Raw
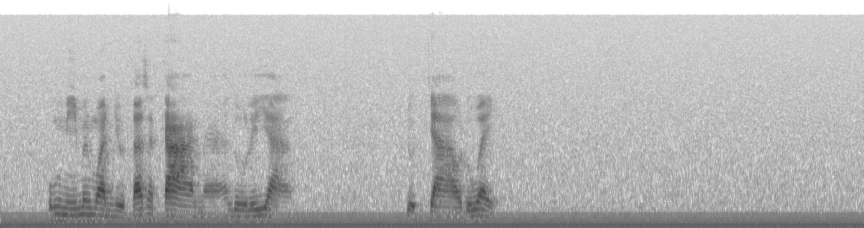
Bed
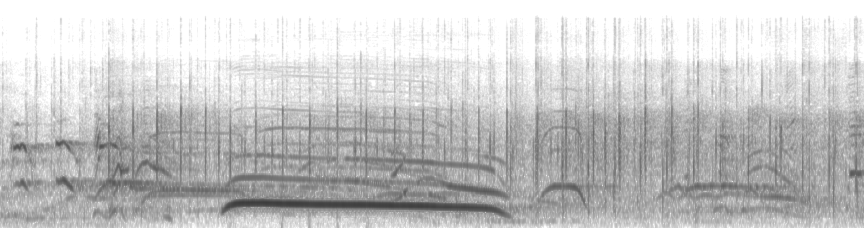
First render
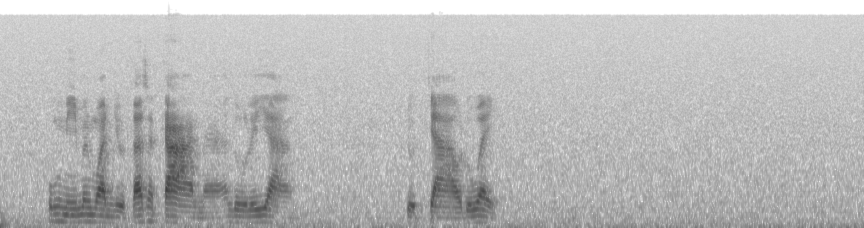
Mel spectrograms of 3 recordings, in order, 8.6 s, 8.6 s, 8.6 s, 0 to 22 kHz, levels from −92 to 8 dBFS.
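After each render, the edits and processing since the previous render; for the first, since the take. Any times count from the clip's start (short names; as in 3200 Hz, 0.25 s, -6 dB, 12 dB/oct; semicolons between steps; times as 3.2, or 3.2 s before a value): notches 50/100/150/200/250 Hz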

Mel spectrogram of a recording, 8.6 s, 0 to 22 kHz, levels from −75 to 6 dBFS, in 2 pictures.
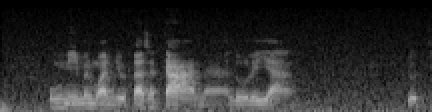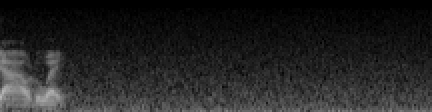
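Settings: denoiser 6 dB, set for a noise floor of -45 dBFS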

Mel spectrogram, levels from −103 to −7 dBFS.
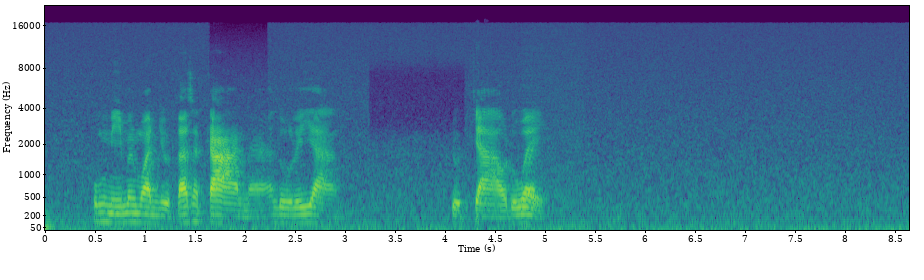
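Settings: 1.64–2.23 air absorption 55 m; 3.24–4.2 band shelf 4500 Hz -11.5 dB; 4.72–5.39 doubler 41 ms -3.5 dB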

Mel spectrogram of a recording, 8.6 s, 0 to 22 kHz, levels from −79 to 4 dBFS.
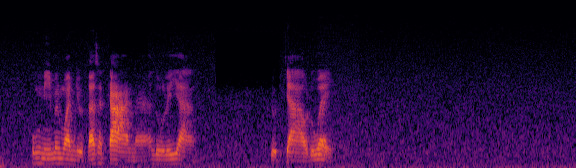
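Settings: tone controls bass -5 dB, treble -3 dB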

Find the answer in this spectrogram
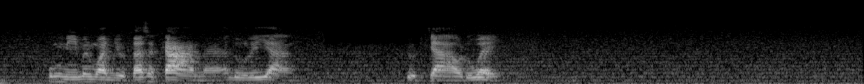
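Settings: LPF 3000 Hz 6 dB/oct; comb 5.7 ms, depth 99%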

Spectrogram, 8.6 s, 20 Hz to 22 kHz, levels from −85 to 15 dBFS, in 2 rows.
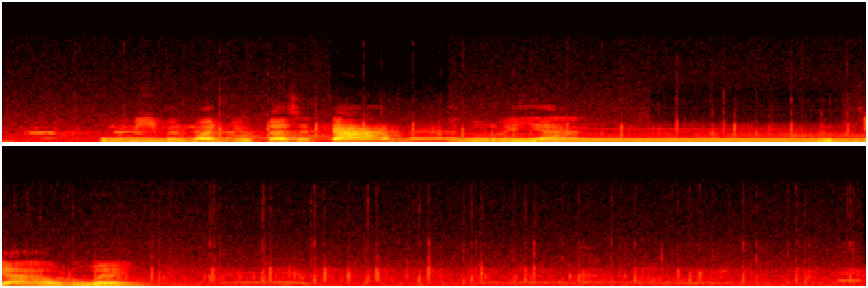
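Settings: add bed -8 dB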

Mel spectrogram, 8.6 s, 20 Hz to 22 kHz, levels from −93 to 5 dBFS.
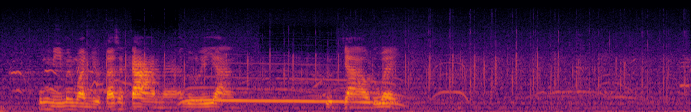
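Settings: nothing audible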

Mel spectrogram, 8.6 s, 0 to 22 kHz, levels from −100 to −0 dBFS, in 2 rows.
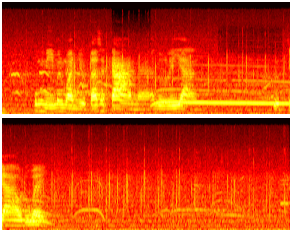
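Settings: gain +4.5 dB; limiter -3 dBFS, peak gain reduction 2.5 dB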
